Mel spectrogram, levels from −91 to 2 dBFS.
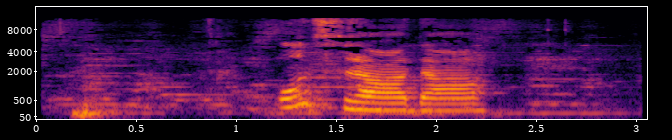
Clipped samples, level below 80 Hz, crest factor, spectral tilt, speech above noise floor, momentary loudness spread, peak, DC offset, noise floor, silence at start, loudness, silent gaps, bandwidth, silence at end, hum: under 0.1%; -48 dBFS; 20 dB; -4 dB/octave; 26 dB; 25 LU; -2 dBFS; under 0.1%; -44 dBFS; 0.15 s; -19 LUFS; none; 11.5 kHz; 0.25 s; none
